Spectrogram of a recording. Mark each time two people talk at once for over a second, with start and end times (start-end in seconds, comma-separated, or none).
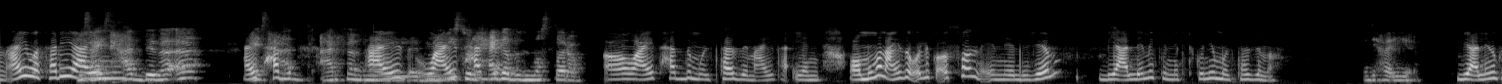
3.6-4.9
